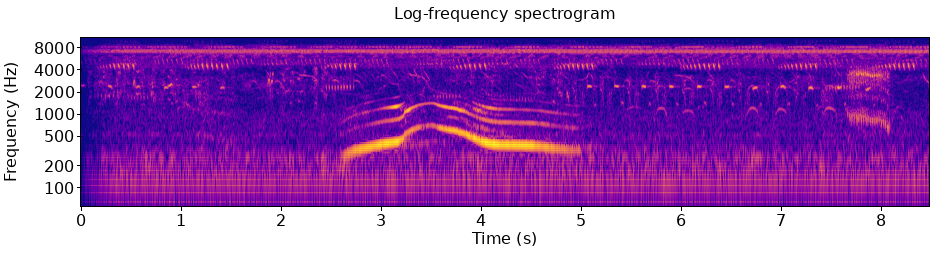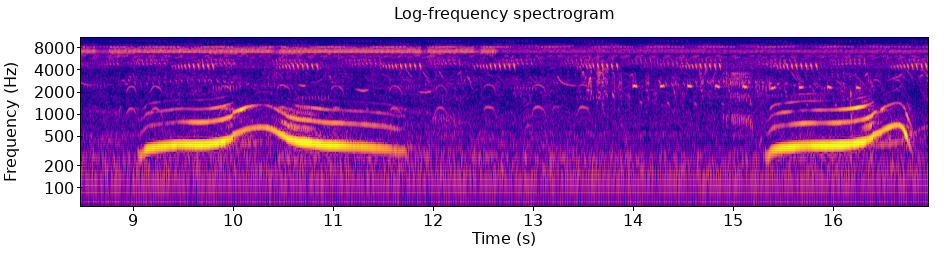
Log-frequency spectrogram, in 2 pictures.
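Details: Hyena howling: three long arched whoops, each rising then falling over about two seconds with bright overtones, spaced roughly six seconds apart, over a steady high insect-like hum and scattered bird chirps.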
